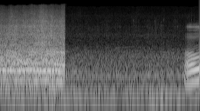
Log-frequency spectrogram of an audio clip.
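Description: Sprint car engines and track noise running loud and steady, cut off abruptly by an edit about two-thirds of a second in, leaving only a faint hum. A man's voice over a public-address system begins near the end.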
